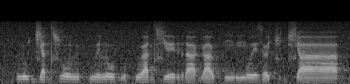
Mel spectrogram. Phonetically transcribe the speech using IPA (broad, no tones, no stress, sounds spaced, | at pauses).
l u d͡ʑ a d ɕ oː l ɯ kʷ e l oː ɡ œ kʷ aː d ɕ eː r aː ɡ aː kʷ ŋʷ ə ɡ ŋʷ eː z œ t͡ɕ u ɡ ɕ aː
